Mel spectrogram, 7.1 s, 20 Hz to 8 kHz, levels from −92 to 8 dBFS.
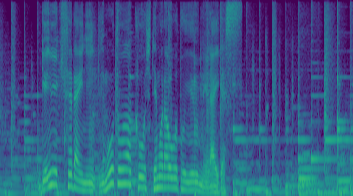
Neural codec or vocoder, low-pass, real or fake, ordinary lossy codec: codec, 16 kHz, 2 kbps, X-Codec, HuBERT features, trained on balanced general audio; none; fake; none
